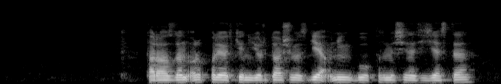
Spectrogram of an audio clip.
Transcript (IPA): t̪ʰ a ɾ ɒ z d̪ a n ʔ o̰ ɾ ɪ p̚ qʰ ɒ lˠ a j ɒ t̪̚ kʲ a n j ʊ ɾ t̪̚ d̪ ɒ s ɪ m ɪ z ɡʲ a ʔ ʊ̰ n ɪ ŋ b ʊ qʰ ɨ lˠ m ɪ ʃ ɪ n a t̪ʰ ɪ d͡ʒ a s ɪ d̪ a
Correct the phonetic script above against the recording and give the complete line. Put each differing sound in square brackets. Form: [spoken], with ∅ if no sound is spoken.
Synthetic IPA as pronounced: t̪ʰ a ɾ ɒ z d̪ a n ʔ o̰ ɾ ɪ p̚ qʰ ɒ lˠ a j ɒ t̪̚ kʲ a n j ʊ ɾ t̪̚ d̪ ɒ [ʃ] ɪ m ɪ z ɡʲ a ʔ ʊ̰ n ɪ ŋ b ʊ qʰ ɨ lˠ m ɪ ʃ ɪ n a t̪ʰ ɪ d͡ʒ a s ɪ d̪ a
